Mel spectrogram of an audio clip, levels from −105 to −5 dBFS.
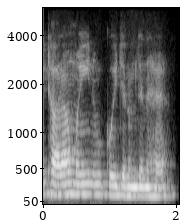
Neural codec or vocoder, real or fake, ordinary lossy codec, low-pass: none; real; Opus, 32 kbps; 5.4 kHz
